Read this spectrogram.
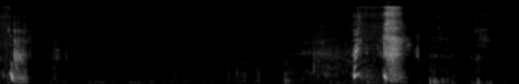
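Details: A midnight sneeze attack while trying to sleep, blamed on a sensitive nose: several sharp sneezes in a burst in a quiet room, each a quick intake then a loud explosive release.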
